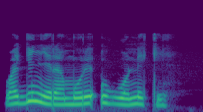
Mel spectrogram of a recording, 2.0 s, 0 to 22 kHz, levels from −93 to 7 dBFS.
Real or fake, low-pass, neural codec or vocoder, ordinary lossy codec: real; 7.2 kHz; none; none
